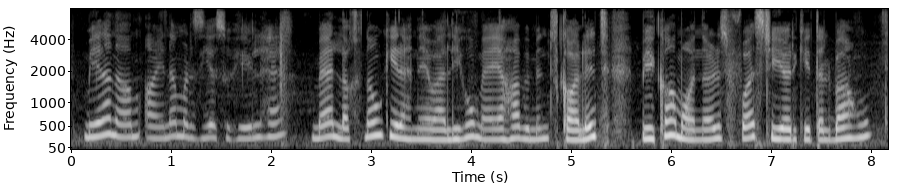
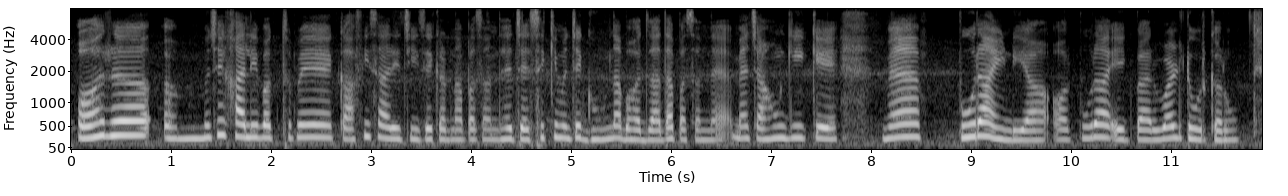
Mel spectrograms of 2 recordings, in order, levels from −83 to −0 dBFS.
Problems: none marked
